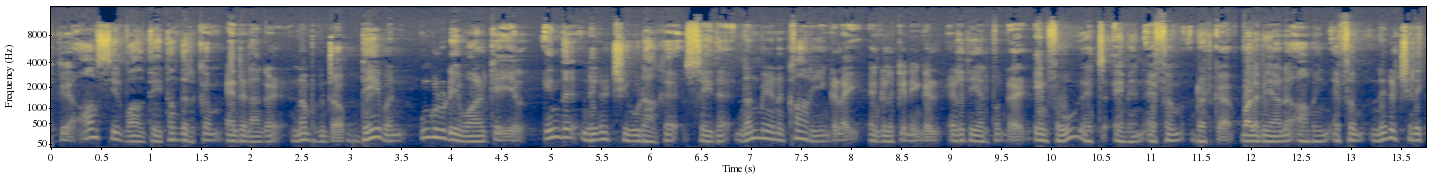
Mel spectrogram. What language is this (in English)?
Urdu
